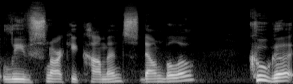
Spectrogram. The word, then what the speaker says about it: Kuga: snarky comments down below, Kuga is spelled k u g a. It's not a cougar, cuz Ford already had a cougar in the 2000s, which was actually a Mercury.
